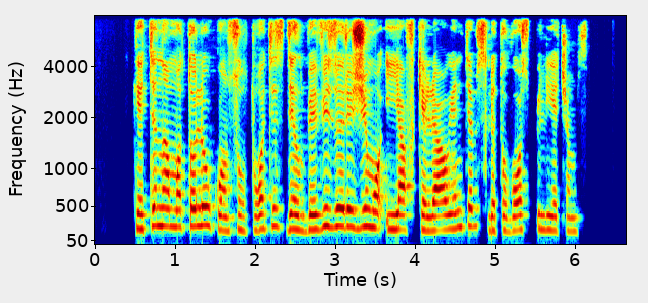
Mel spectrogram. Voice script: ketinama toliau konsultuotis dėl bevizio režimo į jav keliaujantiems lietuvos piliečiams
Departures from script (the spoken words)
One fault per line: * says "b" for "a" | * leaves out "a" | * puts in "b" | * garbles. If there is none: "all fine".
all fine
